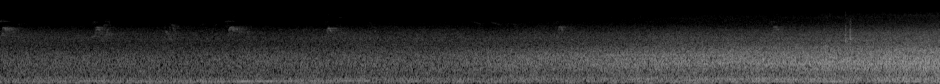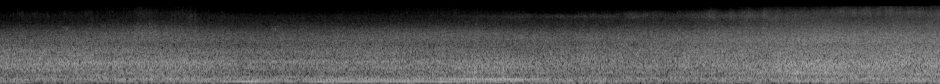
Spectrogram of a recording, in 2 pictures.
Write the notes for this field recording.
Un matin après la pluie. On entend le trafique des voitures et des transports publiques. One morning after the rain. We hear traffic in cars and public transport, Rec: Zoom h2n - processed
